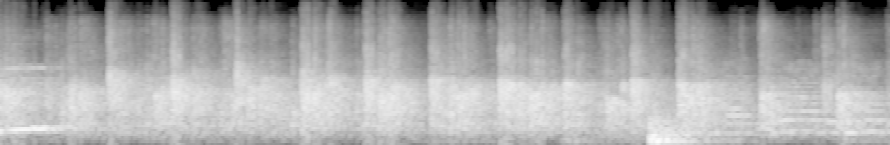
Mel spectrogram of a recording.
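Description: Church congregation at a Sunday worship service applauding steadily, dense clapping filling the space throughout with a few voices and cheers mixed in.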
